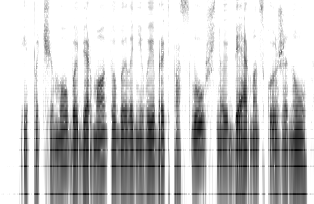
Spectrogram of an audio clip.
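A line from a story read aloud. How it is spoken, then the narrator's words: Displeased growl. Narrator (Russian): прорычал Ровент недовольно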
